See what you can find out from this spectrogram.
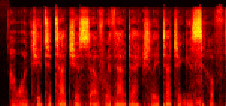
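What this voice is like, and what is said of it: Hushed, whispery voice. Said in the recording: “whisper ... He speaks in a very hushed tone, much like this.”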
